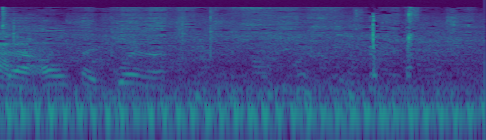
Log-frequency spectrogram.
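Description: A steady low rumble, with a woman's few words at the start and a faint click near the end.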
